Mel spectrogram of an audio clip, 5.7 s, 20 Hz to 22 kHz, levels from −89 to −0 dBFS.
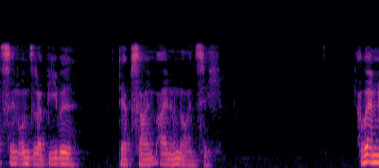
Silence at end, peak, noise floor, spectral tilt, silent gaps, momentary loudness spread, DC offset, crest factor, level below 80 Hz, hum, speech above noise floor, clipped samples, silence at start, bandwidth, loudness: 0 s; -16 dBFS; -81 dBFS; -4.5 dB/octave; none; 9 LU; under 0.1%; 20 dB; -78 dBFS; none; 47 dB; under 0.1%; 0 s; 8 kHz; -36 LUFS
